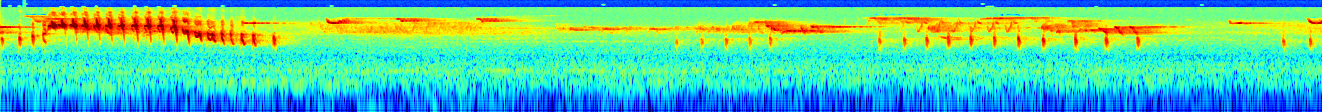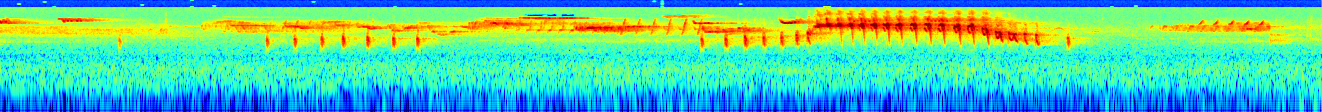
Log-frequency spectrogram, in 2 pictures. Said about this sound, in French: C'est une alarme de merle noire.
